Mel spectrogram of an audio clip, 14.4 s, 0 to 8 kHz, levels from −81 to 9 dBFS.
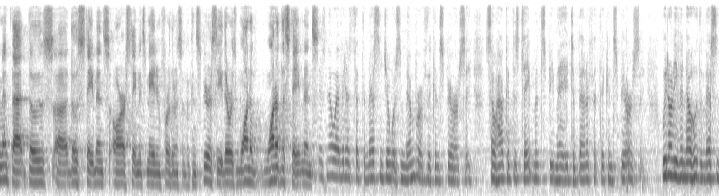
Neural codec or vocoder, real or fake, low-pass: vocoder, 44.1 kHz, 128 mel bands, Pupu-Vocoder; fake; 7.2 kHz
